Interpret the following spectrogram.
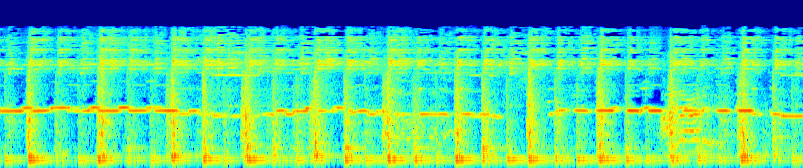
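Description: A small flute plays a stepping folk melody (a Kodava folk tune) over hand-struck tambourines and frame drums keeping a quick, steady beat.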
